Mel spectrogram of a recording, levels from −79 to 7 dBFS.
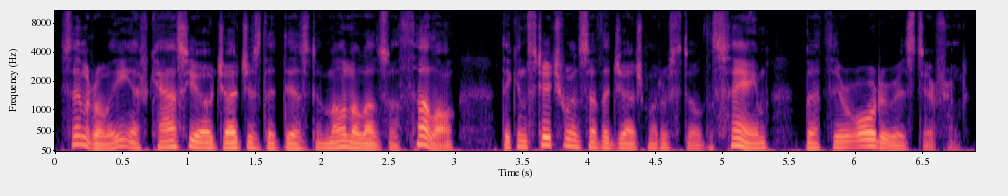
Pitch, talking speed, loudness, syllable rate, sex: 120 Hz, 190 wpm, -17 LUFS, 6.7 syllables/s, male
